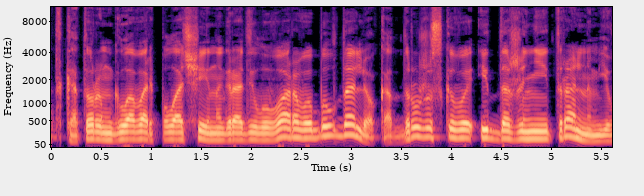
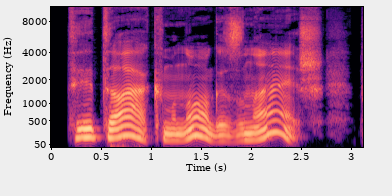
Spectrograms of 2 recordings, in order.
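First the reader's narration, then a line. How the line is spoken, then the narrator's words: Drawling. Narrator (Russian): протянул Терри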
